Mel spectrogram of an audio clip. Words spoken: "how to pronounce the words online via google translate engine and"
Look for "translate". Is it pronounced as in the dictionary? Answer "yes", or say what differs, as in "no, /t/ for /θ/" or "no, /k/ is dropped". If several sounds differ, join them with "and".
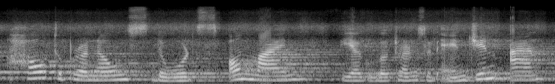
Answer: no, /l/ is dropped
